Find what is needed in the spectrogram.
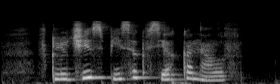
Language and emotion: Russian, neutral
